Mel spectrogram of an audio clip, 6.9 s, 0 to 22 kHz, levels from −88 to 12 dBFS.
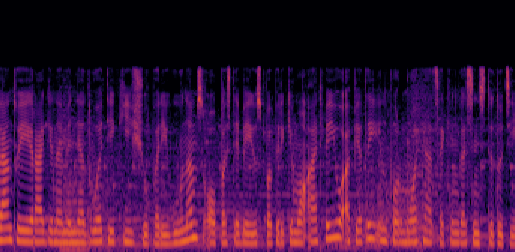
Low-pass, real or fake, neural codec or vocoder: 7.2 kHz; real; none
